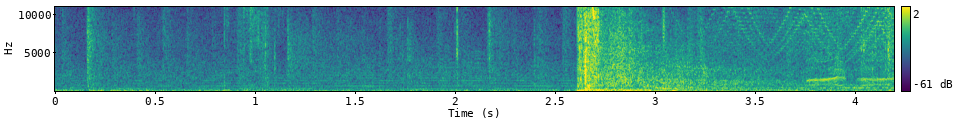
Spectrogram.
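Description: A single sharp sniper rifle shot cracks out in the turn-based strategy game XCOM: Long War, following a quiet stretch and trailing off in a long ringing decay.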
